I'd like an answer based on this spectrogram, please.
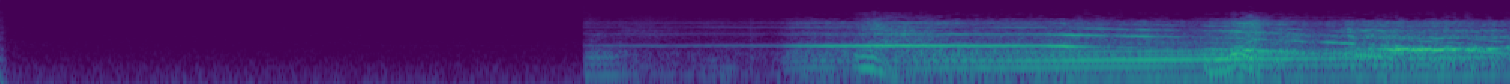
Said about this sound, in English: That siren. That must be the police. The police!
